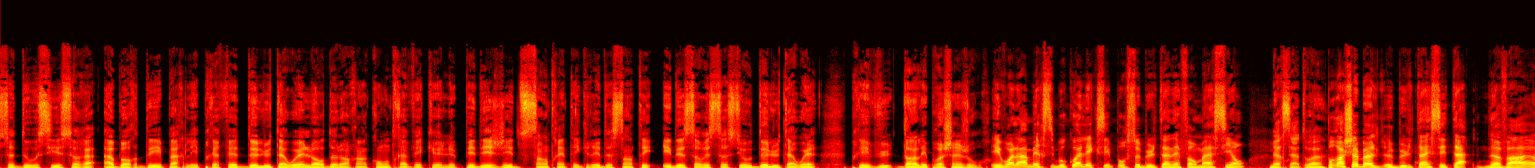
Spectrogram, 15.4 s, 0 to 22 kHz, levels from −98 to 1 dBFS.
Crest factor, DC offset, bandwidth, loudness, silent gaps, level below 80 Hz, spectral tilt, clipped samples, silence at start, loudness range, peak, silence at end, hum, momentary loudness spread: 18 dB; under 0.1%; 16.5 kHz; -28 LUFS; none; -48 dBFS; -5.5 dB/octave; under 0.1%; 0 s; 3 LU; -10 dBFS; 0 s; none; 6 LU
